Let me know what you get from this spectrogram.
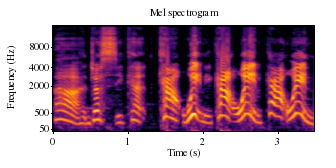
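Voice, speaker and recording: A woman projects a raised voice with a bright, sharp tone. Her pitch is high. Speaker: radio host. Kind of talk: call-in radio show. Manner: repetitive, stammering.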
